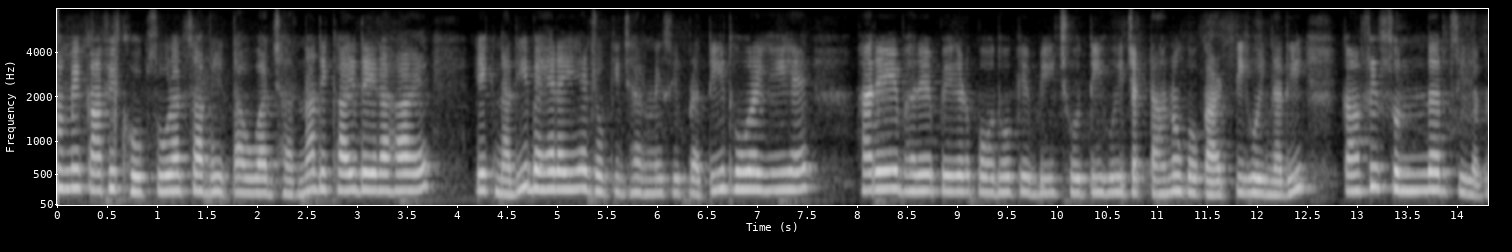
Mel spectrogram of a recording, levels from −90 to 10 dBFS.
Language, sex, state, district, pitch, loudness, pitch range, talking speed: Hindi, female, Maharashtra, Dhule, 245 Hz, -17 LUFS, 225-270 Hz, 180 wpm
